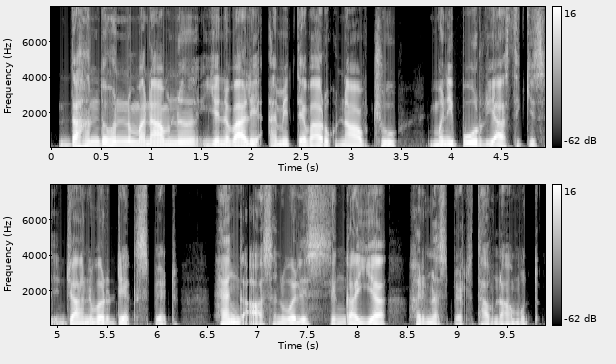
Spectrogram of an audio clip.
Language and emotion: Kashmiri, neutral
